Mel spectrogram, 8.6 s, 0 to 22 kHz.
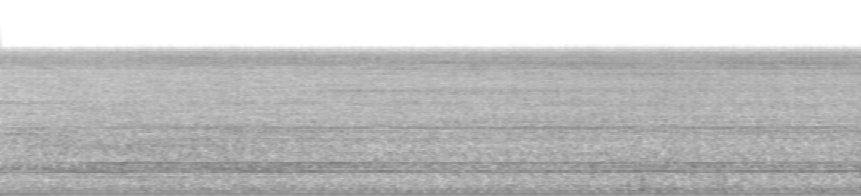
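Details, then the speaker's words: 1978 Ford P6 LTD barn find running: even, steady engine note with a light whine on top and no knocks or misses; gearbox shifts nicely, no diff noise. Normal engine running. "now this car does start and run quite well the engine sounds good the gearbox shifts nicely and there's no no noises from the diff [Music] so it actually sounds like a very good motor"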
